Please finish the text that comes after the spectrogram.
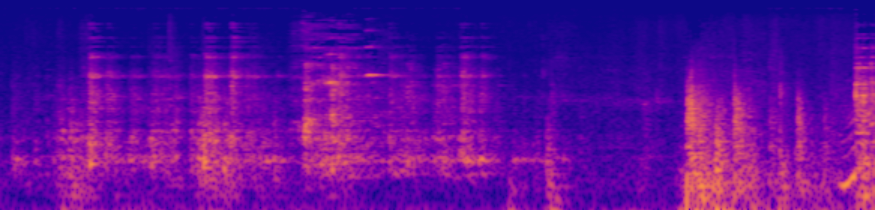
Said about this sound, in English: Now, I might get a little plate and put those cubed nachos on it.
